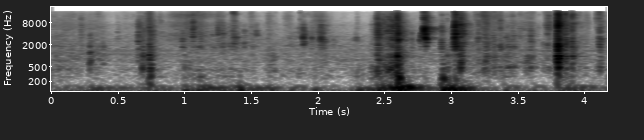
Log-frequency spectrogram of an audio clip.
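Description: Hands opening a cardboard Topps Triple Threads box and pulling out the packaged cards: scattered scrapes and taps of cardboard and wrapping, a few louder ones in the second half and the sharpest tap near the end. A steady low hum runs underneath.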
